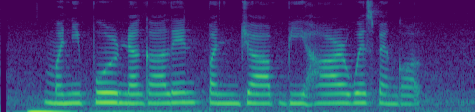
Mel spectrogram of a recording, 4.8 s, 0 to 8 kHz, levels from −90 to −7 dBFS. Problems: low volume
